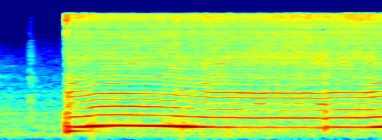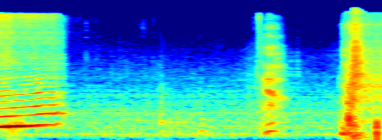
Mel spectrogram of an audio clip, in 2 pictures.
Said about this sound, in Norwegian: jeg tror du må booste volumet høyt på alle disse alle prompene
